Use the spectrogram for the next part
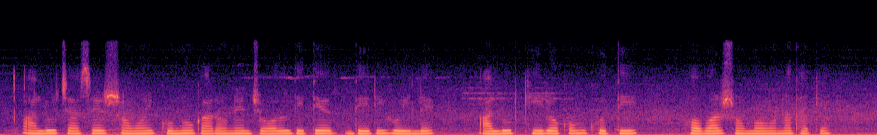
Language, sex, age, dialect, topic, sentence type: Bengali, female, 18-24, Rajbangshi, agriculture, question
